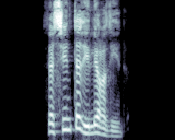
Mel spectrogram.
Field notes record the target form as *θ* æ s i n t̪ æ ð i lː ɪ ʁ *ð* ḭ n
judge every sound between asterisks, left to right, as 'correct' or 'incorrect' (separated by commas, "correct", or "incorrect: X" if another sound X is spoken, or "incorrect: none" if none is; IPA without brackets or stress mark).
correct, correct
